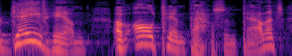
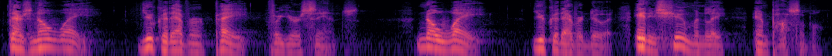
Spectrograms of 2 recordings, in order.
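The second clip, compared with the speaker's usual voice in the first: low, soft and grave, quieter; gentle solemn Jesus; 5 semitones lower, 5 dB quieter than usual. Acted. Jesus telling the servant softly, grave and quiet.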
